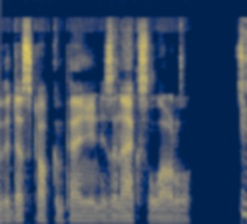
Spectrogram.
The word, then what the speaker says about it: axolotl: I think it's an axolotl. Is that not how you say it? – Oh, yeah, axolotl.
